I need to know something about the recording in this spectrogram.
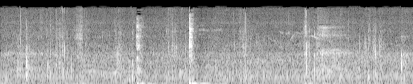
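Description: Low steady hiss with a few scattered sharp clicks and light scuffs.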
